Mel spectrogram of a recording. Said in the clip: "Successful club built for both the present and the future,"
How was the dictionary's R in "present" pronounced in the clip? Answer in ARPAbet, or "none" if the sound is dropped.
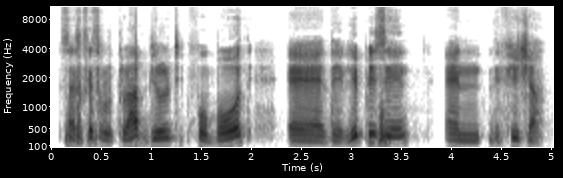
L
